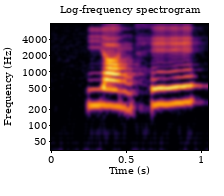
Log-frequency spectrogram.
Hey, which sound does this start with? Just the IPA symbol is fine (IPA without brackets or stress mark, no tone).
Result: j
